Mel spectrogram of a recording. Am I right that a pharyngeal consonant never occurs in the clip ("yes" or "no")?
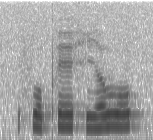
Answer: yes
